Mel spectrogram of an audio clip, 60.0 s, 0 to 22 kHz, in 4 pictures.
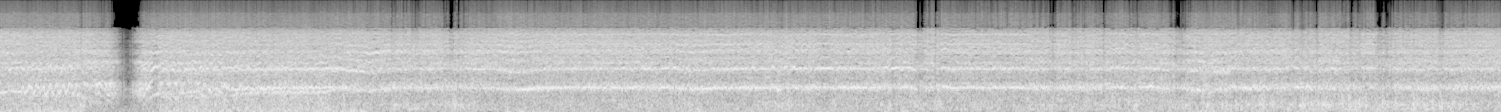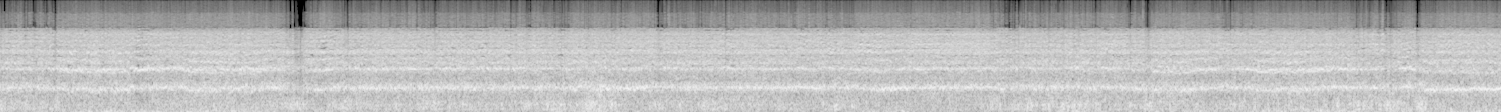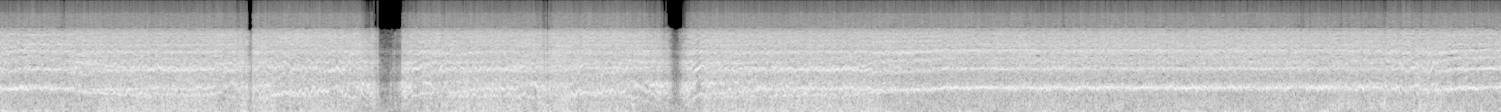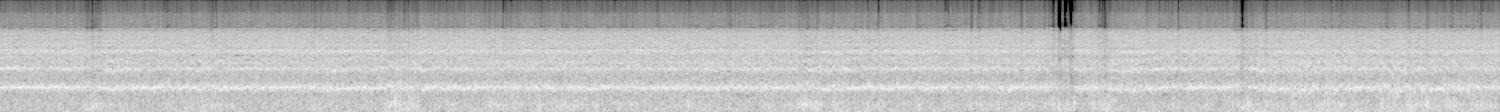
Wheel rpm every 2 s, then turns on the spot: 120, 190, 230, 230, 230, 230, 230, 230, 220, 230, 240, 240, 230, 230, 220, 210, 110, 130, 120, 200, 230, 230, 220, 230, 230, 230, 230, 230, 230, 230.
none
